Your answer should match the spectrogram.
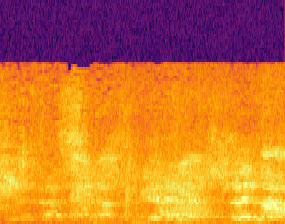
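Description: Children's voices talking quietly and indistinctly, a little softer than the narration around them.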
